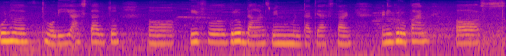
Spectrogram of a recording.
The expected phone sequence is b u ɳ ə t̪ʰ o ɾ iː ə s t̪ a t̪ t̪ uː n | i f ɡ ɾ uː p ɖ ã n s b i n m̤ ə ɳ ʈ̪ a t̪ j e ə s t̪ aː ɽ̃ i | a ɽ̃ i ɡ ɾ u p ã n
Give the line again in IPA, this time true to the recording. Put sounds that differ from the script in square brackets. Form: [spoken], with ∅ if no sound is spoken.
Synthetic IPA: [p] u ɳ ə t̪ʰ o [ɽ] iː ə s t̪ a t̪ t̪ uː n | i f ɡ ɾ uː p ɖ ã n s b i n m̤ ə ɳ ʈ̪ a t̪ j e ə s t̪ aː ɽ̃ i | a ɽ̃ i ɡ ɾ u p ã n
